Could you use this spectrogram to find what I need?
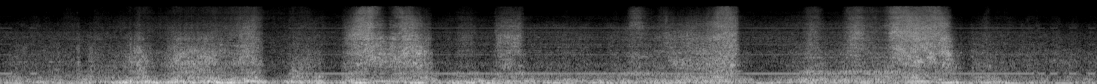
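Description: Water spatters and streams over a car's windscreen.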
